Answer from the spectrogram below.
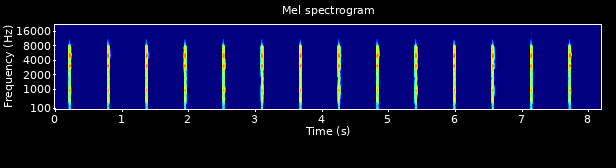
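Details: LIFEPAK CR2 AED in adult mode: metronome pacing chest compressions (press hard at least 5 cm, two rescue breaths) between voice prompts; AED CPR metronome.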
